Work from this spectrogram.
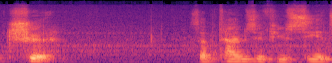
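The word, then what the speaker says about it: Chod: widespread in Tibet called CH sometimes if you see it spelled you might say it's Chad c h o d but it's not the D is not pronounced in to ch ch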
